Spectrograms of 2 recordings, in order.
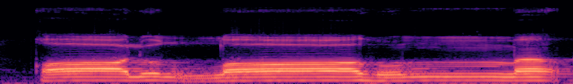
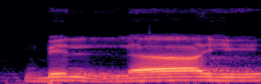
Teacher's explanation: یہاں اللہ کے لام کو باریک پڑھیں گے کیونکہ اللہ کے لام سے پہلے با پر زیر ہے ، اللہ کے لام سے پہلے والے حرف پر زیر ہو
